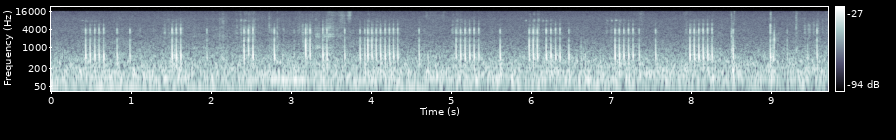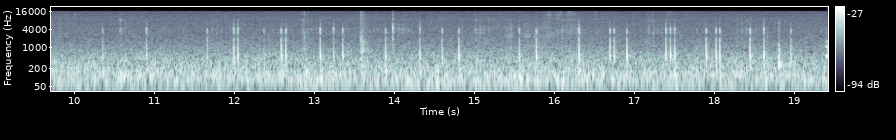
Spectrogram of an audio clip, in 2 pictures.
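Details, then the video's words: Kitten named Byeol purring while drinking formula milk; a soft, low rumble runs underneath, broken by quick rhythmic clicking bursts from suckling and swallowing, in a quiet indoor room. "분유 먹을 때 골골거리는 아기고양이"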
